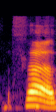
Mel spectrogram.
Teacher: Ujung lidah ketemu gigi seri atas.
